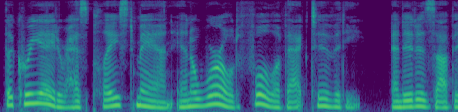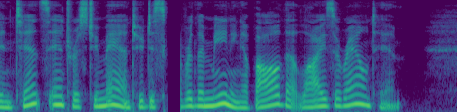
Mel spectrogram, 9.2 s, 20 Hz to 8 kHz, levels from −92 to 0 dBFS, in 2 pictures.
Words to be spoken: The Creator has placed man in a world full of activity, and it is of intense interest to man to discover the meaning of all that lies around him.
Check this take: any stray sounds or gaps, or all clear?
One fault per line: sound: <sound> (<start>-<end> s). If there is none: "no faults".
sound: dropout (6.3-6.4 s)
